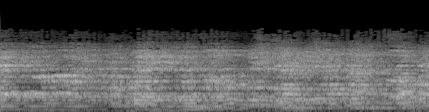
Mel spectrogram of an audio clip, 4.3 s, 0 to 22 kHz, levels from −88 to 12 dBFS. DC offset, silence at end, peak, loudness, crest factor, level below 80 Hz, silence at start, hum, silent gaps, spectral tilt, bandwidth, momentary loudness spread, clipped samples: under 0.1%; 0 s; -2 dBFS; -19 LUFS; 18 dB; -54 dBFS; 0 s; none; none; -3.5 dB/octave; 8 kHz; 4 LU; under 0.1%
